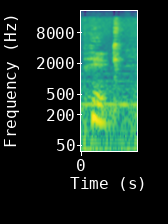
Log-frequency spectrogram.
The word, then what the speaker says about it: PIC: not the psa is you just pronounce it pick so we have the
